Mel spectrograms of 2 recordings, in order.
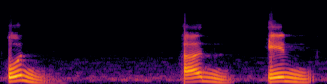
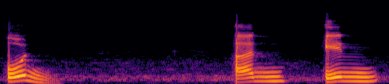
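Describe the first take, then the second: Both takes have the same delivery.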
